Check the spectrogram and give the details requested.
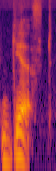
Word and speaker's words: GIF: Giraffe versus graph or gif versus gift. I mean it it's GIF is literally gift without the T.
